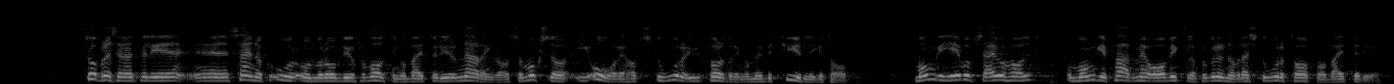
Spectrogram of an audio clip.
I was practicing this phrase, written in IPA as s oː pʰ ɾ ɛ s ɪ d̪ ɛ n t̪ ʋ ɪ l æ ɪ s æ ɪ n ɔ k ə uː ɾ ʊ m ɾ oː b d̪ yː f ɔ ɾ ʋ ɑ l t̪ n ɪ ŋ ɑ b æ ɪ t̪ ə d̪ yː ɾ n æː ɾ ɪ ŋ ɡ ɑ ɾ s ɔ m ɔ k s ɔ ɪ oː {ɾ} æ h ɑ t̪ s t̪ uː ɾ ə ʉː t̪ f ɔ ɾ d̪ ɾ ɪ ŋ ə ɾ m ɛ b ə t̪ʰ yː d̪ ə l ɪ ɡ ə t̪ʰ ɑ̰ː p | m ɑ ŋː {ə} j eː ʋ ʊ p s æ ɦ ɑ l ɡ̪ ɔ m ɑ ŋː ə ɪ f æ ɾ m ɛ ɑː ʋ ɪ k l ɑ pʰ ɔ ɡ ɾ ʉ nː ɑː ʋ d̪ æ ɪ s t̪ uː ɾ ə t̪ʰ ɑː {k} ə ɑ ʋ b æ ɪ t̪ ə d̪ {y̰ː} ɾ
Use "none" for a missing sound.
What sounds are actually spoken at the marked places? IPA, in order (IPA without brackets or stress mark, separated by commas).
ɾ, ə, p, y̰ː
